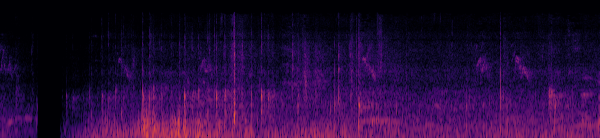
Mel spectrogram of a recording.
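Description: Several sharp, irregularly spaced knocks of a tennis ball on a hard court over steady outdoor court ambience, after a brief dropout near the start.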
